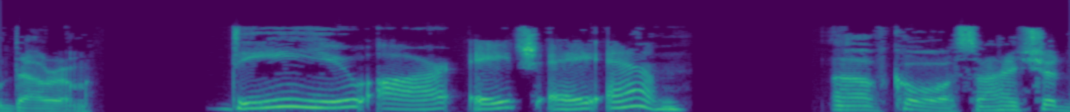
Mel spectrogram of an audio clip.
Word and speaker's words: Durham: At 1 Uranga Street, Durham. How do you spell Durham? D-U-R-H-A-M. Of course, I should know that. But it's just one of those names that sounds quite different from the way you spell it.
